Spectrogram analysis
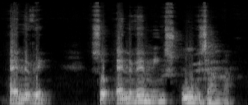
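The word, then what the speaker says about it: ennui: So, my friend, this is not Inui. This is Enve. What is the correct pronunciation? Enve.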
